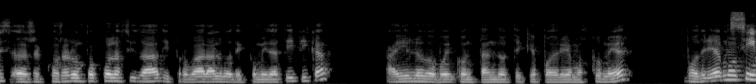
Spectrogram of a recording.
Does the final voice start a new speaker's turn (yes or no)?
yes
